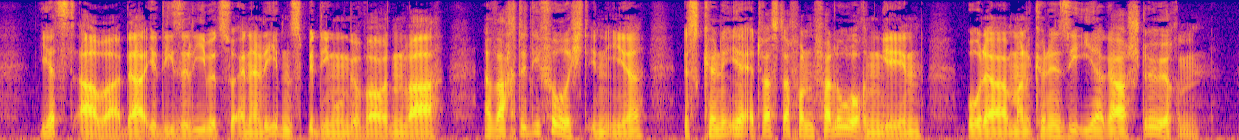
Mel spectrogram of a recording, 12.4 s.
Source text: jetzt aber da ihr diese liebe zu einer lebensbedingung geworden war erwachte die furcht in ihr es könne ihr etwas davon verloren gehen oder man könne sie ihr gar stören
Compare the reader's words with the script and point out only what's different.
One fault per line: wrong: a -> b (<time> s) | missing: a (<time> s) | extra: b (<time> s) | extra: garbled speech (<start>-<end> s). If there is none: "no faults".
no faults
